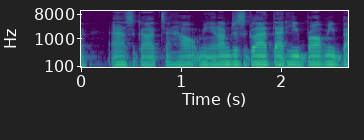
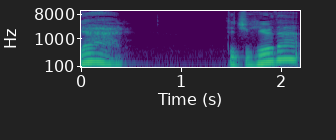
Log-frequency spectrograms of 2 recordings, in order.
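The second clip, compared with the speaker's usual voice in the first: put-on crying little boy voice, tearful; 3 semitones higher than usual. Retelling how his son came out crying and asked something: imitating his son crying. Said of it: "and he's crying".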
